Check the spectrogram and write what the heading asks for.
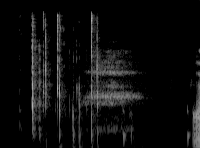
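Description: Typing on a computer keyboard: a quick run of sharp keystrokes in the first second while code is being edited.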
